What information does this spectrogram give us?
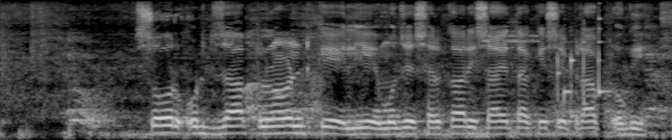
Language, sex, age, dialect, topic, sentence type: Hindi, male, 18-24, Marwari Dhudhari, agriculture, question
